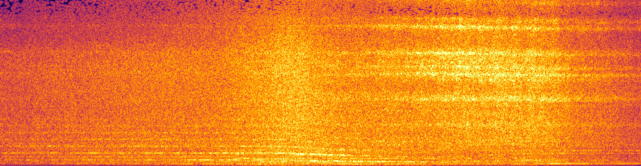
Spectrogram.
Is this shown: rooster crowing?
no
